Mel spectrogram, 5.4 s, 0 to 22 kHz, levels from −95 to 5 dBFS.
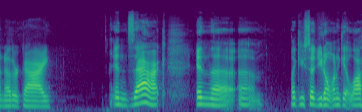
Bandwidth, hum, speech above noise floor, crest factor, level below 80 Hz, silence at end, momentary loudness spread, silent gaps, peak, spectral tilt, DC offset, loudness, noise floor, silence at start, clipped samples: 15 kHz; none; 49 dB; 22 dB; -68 dBFS; 0 s; 15 LU; none; -6 dBFS; -3.5 dB/octave; under 0.1%; -25 LUFS; -74 dBFS; 0 s; under 0.1%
